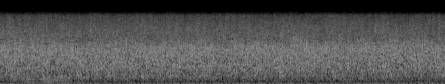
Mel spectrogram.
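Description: Theatre audience applauding, steady and even throughout.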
